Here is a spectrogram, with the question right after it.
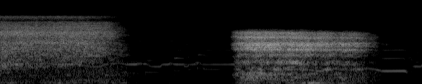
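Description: Two long, forceful breaths rush out during a yoga breathing exercise, each a steady, loud, close hiss lasting more than a second, separated by a quiet gap that holds only a faint tone, with no talking.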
